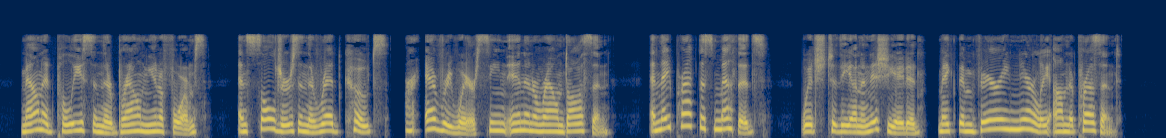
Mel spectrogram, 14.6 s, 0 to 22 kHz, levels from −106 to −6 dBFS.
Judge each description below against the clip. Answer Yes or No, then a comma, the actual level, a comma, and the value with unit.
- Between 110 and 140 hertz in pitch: No, high, 210 Hz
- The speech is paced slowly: Yes, slow, 130 wpm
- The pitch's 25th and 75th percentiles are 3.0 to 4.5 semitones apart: Yes, average, 3.7 semitones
